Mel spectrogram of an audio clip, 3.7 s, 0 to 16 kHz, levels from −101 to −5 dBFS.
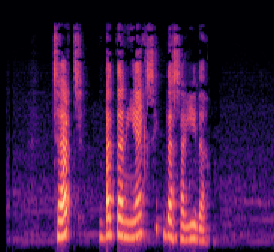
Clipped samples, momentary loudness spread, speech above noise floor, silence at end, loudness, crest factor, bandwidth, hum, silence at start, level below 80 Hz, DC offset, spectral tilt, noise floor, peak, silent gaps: under 0.1%; 17 LU; 41 dB; 0.9 s; -23 LUFS; 22 dB; 11.5 kHz; none; 0.7 s; -80 dBFS; under 0.1%; -3.5 dB/octave; -64 dBFS; -4 dBFS; none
